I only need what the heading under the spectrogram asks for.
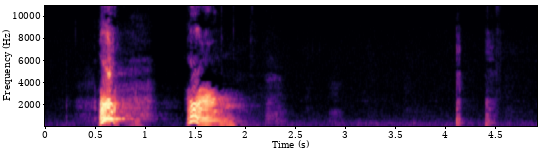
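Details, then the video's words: Male Siberian Husky indoors, talking back when his owner asks him to repeat himself; two loud drawn-out moaning vocalizations with wavering pitch, the second a rising-falling howl-like yowl, followed by faint clicks. "Talking Husky"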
